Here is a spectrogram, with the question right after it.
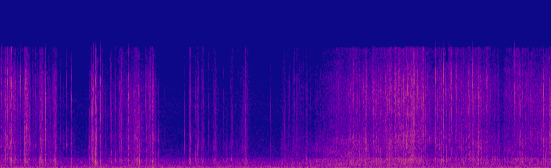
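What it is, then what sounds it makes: Tissue paper being crinkled. Fingertips and nails scratch and crinkle folded orange tissue paper resting on a wooden table. Dense, bright crinkling and rustling comes in quick bursts over a steady low rumble, growing a little fuller and louder toward the end.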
